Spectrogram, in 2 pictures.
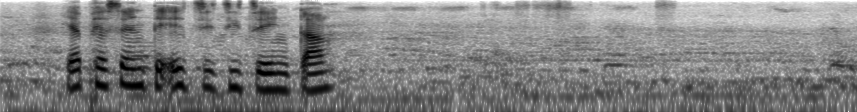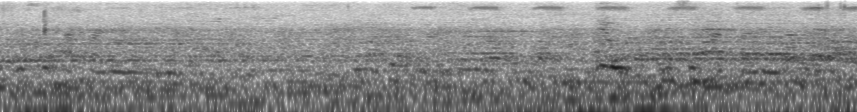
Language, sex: Southern Sotho, female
